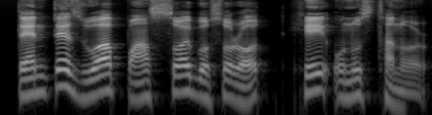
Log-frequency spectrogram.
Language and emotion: Assamese, neutral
